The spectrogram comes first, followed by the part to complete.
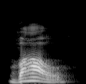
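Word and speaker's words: واو: When it is written at the start of a syllable, it is a consonant giving w sound. Now this w sound, it's very similar to the sound in vote and a bit similar to w sound in wine, right?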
